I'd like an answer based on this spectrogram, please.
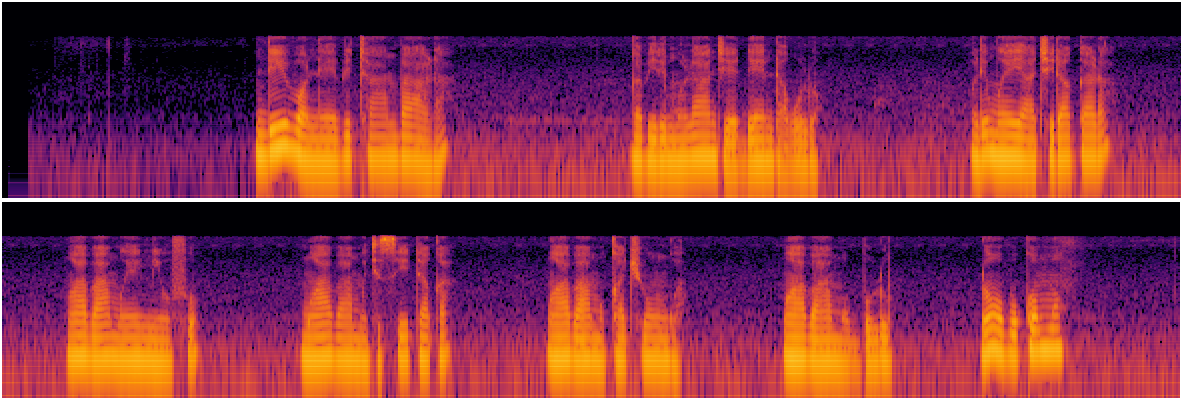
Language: Soga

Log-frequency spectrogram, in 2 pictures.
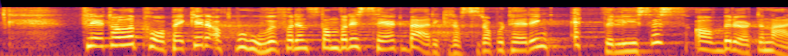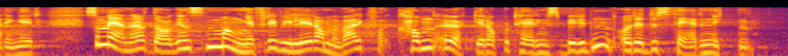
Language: Norwegian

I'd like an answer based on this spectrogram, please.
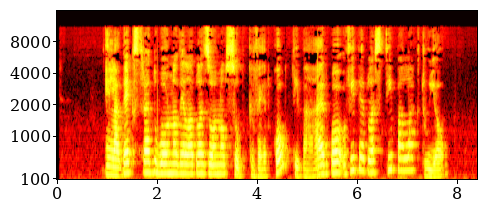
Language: Esperanto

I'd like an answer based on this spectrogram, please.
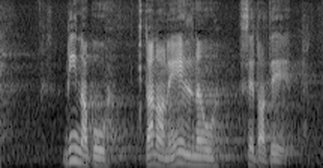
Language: Estonian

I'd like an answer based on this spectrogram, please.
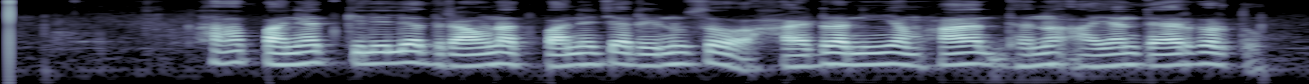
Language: Marathi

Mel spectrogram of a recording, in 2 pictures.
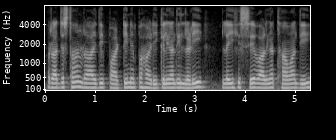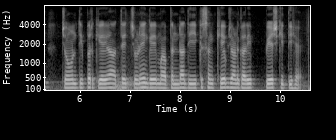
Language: Punjabi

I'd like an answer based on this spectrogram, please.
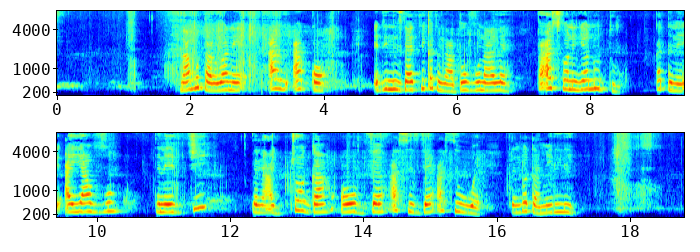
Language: Ikposo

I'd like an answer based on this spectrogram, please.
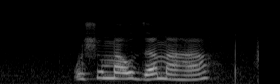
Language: Venda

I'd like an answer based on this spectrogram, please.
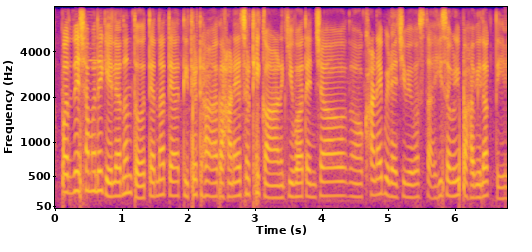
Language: Marathi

